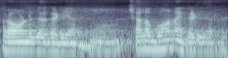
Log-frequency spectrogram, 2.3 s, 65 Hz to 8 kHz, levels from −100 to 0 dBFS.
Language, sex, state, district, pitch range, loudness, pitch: Telugu, male, Andhra Pradesh, Annamaya, 120-135 Hz, -18 LUFS, 125 Hz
